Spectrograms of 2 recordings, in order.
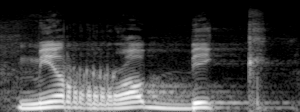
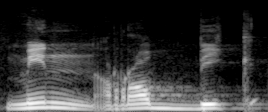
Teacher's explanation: langsung dimasukkan nunnya itu ke huruf ra-nya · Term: idgham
